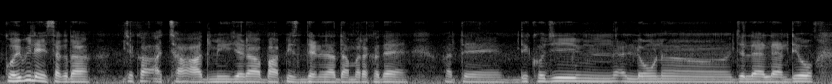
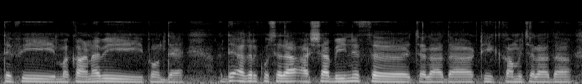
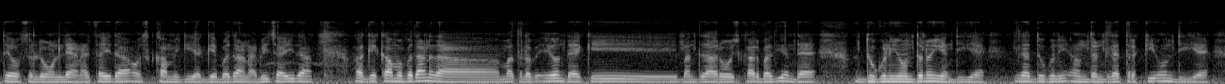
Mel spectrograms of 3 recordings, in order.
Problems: none marked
